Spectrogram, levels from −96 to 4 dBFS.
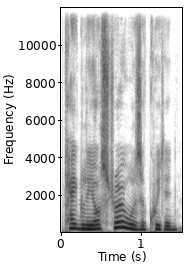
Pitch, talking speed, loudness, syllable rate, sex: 215 Hz, 120 wpm, -12 LUFS, 4.8 syllables/s, female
